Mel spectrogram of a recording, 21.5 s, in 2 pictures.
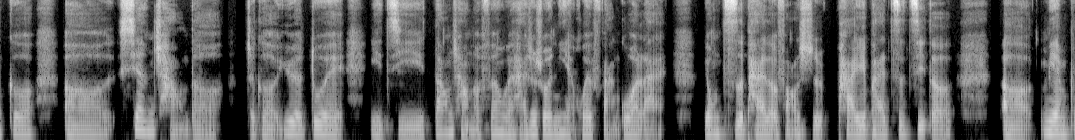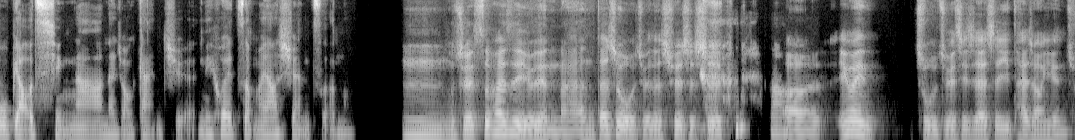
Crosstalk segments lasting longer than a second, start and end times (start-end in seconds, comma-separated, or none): none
